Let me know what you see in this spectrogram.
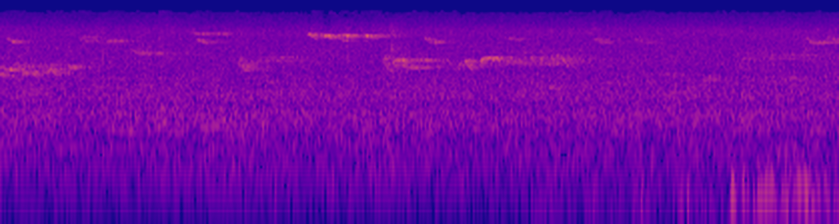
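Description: Small birds chirping in short, high calls over a steady outdoor hiss, with low rumbling bumps starting near the end.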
